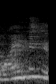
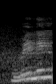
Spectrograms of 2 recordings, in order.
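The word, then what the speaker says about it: whining: इसके बाद देखिए then the वाइनिंग school boy, ये वाइनिंग है, विनिंग नहीं है, वाइनिंग, करेक्ट प्रोनाउंसिएशन की बात करें वाइनिंग है।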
